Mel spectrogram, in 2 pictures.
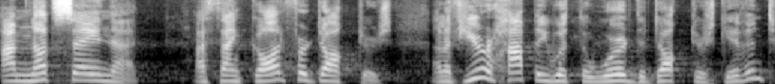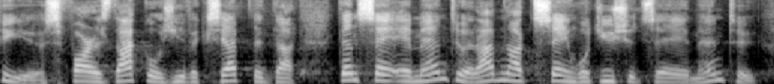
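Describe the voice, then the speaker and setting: In a very clean recording with a silent background, a man with a Northern Irish accent talks at a fairly quick pace in a high voice with lively intonation. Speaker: pastor. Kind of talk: sermon; New Year sermon at a rising pitch, exhorting the congregation. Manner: emphatic, building repetitive cadence.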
